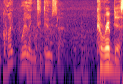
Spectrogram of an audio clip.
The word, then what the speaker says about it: Charybdis: Charybdis, that's how you pronounce the creature's name.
